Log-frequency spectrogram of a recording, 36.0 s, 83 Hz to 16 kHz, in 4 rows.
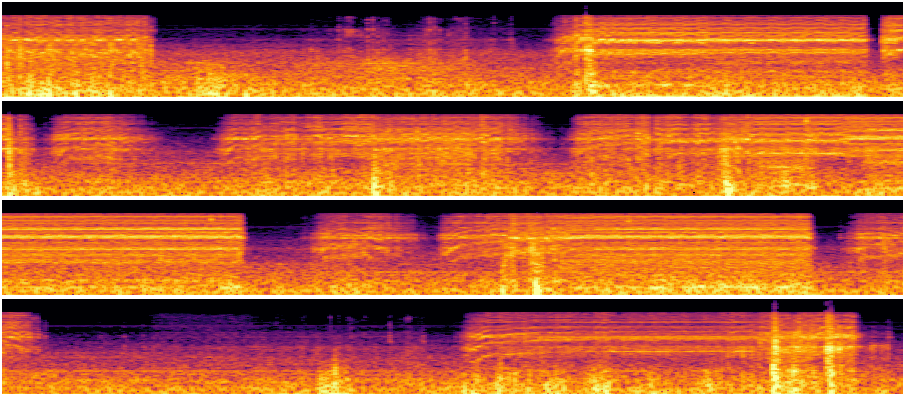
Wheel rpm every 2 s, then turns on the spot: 150, 20, 40, 220, 140, 100, 200, 140, 230, 230, 110, 150, 230, 90, 10, 30, 210, 180.
2-4 28-30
